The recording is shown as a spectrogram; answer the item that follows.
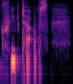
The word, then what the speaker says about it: Cryptops: And now onto our dinosaur of the day, Cryptops. I've also heard it pronounced Creeptops.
